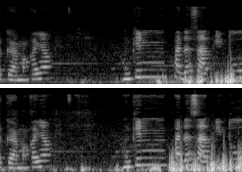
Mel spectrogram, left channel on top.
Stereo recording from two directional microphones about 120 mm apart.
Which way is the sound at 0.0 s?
20° left (ahead or behind).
